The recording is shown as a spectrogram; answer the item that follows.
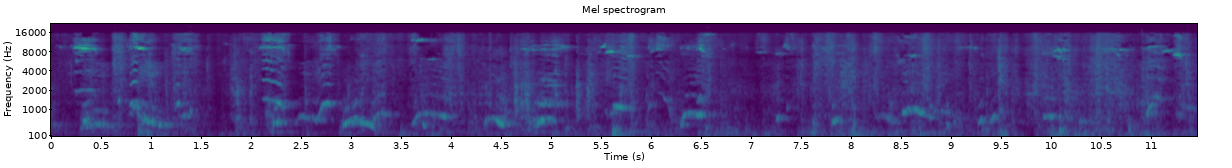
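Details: Litter of 7-week-old Dalmatian puppies greeting their owner home from work, a continuous chorus of overlapping high rising and falling whimpers and yips from several pups, with rustling and shuffling throughout.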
